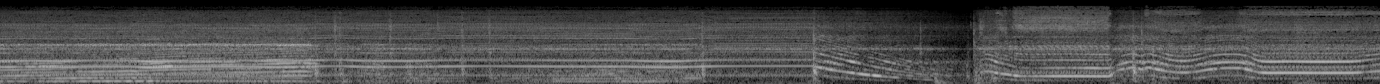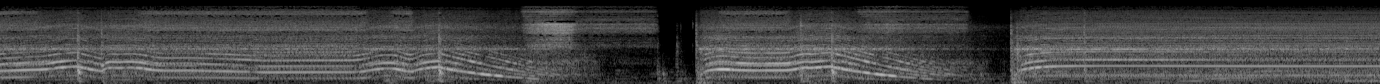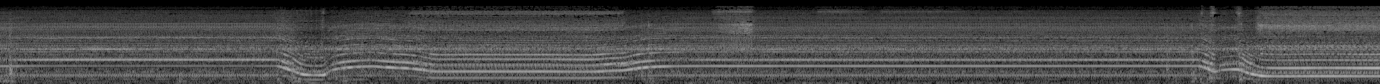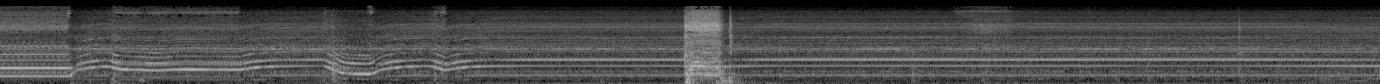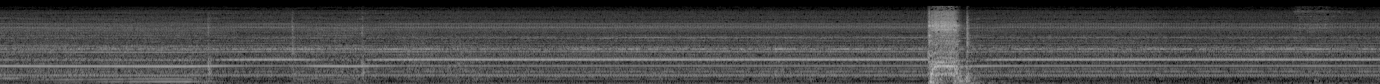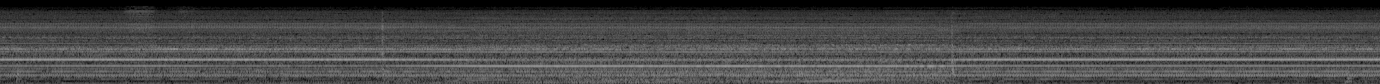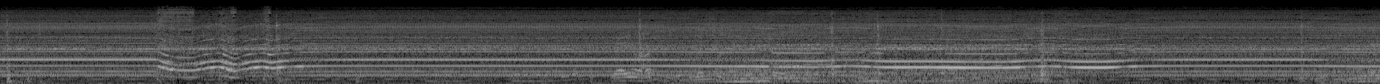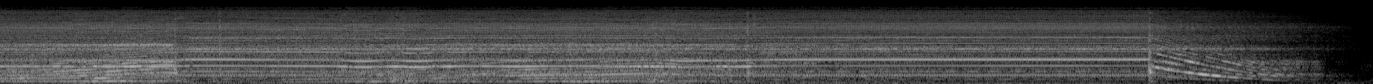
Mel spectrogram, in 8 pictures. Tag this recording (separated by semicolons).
dry; hydraulic; forklift; close; lav; maneuvering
